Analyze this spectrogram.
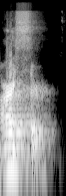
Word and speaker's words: Arthur: gave me the name Arthur but the problem is the Dutch does not have the th sound so my parents could never pronounce my name uh my mother still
